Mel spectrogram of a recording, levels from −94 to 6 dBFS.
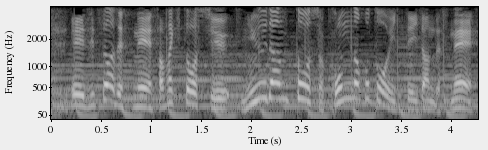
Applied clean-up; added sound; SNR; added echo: none; none; none; none.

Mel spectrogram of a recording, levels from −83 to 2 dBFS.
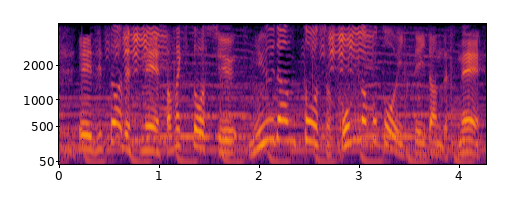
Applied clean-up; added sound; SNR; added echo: none; Livestock, farm animals, working animals; 9 dB; none.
